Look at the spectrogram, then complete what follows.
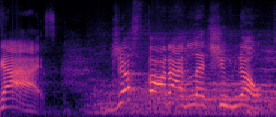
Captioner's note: audience gasps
